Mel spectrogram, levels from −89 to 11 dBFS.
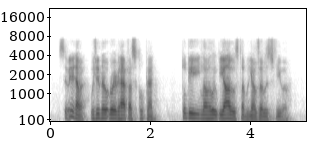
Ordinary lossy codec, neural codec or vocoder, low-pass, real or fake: MP3, 64 kbps; codec, 16 kHz, 0.5 kbps, FreqCodec, larger model; 7.2 kHz; fake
